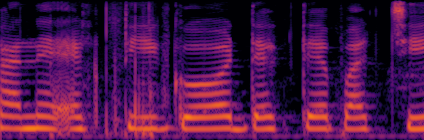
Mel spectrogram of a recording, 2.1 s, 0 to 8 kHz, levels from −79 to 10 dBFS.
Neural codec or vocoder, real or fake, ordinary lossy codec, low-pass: none; real; none; none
